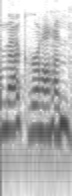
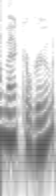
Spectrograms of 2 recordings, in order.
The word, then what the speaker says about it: macaron: Order your macaron.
